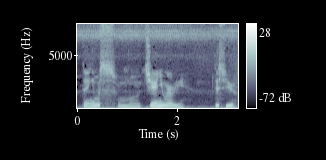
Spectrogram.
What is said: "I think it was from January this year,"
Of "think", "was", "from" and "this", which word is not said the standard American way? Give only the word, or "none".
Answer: think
